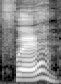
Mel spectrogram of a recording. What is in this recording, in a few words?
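hair dryer, Ukrainian; gcompris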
